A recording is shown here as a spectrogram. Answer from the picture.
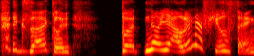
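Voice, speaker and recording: In a French accent, a woman speaks with ordinary pitch variation in a dry, close sound with no echo. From Quebec, Canada. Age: 20s. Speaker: gamer. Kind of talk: podcast interview.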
